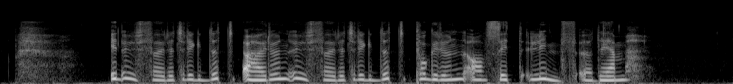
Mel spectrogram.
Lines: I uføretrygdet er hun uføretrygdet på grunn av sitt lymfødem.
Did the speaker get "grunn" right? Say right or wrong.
right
